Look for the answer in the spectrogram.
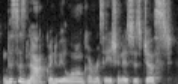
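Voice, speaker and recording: Low-voiced Southern woman hosting a podcast. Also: expressive, fast talker, husky. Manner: chatty and reflective, with many fillers and self-corrections. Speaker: podcast host. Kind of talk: solo podcast talk.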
